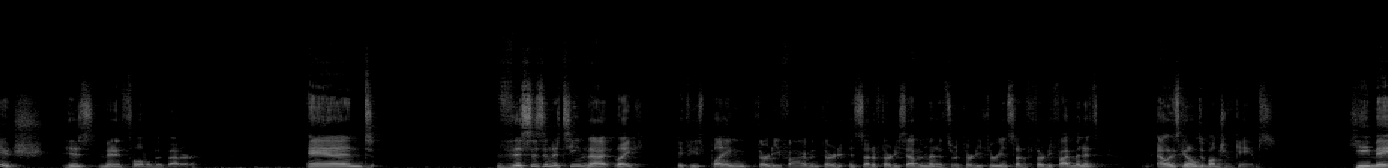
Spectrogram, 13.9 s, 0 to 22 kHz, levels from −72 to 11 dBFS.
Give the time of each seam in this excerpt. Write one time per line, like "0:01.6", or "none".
0:12.0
